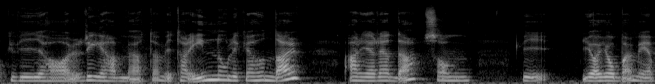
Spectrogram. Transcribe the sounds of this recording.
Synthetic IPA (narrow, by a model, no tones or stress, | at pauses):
kvɪɦaɾɾeːɦavmø̰ːt̪ənvɪt̪ʰɑːɾʔɪnːuːliːkaɦɵnd̪aɾ | ʔaɾjaɾɛd̪ːa̰sɔm | vɪ | jɑːɡjɔbːa̰ɾmɛ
